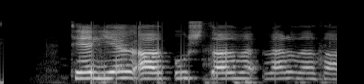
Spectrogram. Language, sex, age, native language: Icelandic, male, 10, Icelandic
